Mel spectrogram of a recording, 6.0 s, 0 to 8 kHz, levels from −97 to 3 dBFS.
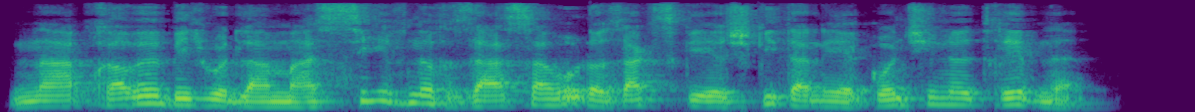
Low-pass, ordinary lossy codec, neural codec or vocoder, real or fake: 7.2 kHz; AAC, 32 kbps; codec, 16 kHz, 16 kbps, FunCodec, trained on LibriTTS, 50 frames a second; fake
